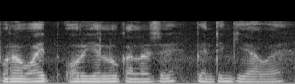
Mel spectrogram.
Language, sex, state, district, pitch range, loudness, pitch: Hindi, male, Arunachal Pradesh, Papum Pare, 130-135 Hz, -17 LUFS, 130 Hz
